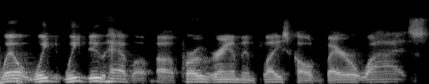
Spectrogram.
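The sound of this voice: The speaker goes at a slow pace with a fairly bright tone and fairly even intonation. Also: man.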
